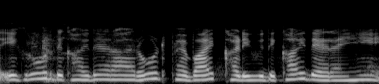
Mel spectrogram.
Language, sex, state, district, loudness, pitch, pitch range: Hindi, female, Chhattisgarh, Kabirdham, -22 LUFS, 210 Hz, 205-225 Hz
